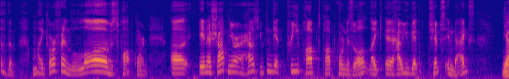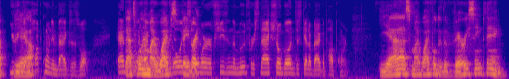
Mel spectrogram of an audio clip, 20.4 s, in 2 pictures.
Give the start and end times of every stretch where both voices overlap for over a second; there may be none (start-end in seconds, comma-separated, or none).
12.7-14.3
